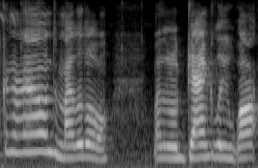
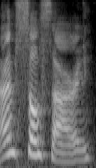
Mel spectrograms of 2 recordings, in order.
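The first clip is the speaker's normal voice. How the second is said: ordinary delivery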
